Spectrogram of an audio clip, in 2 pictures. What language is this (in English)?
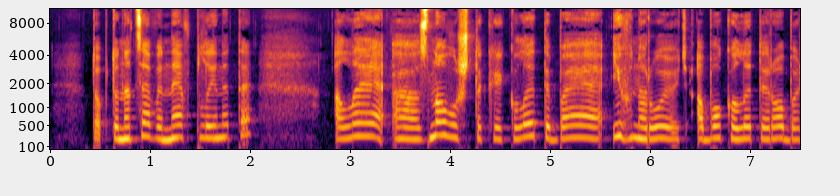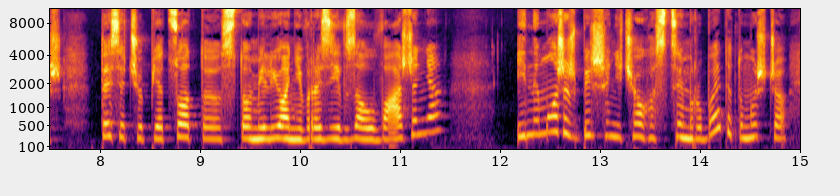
Ukrainian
